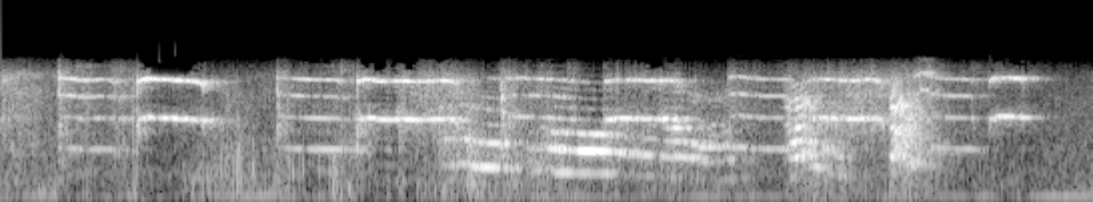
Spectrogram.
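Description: A Siberian Husky howls in long, clear, drawn-out notes that waver and slide downward.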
